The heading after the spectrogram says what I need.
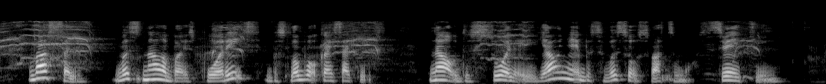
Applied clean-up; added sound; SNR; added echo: none; Livestock, farm animals, working animals; 19 dB; none.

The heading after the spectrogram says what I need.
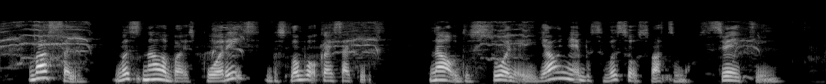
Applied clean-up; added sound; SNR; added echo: classical method spectral subtraction.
